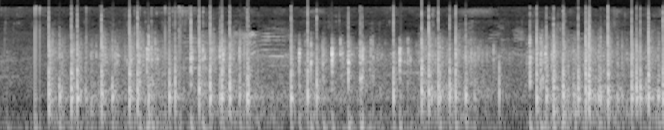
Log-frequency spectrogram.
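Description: Dense crackling and popping of a large fireworks display, many bursts going off in quick succession, with a short lull about five seconds in before it picks up again.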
